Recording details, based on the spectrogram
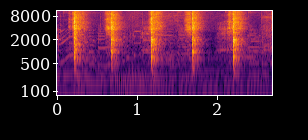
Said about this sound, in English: No, that's a pretty nasty sound your chair makes there. I, don't, I don't know what you're talking about. It sounds like a headboard to me.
